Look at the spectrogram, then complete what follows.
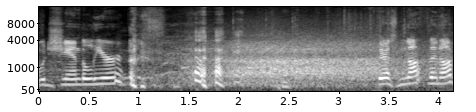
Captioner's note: laughter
